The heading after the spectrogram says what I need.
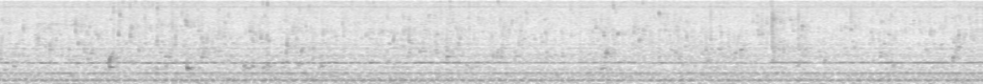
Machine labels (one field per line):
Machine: pump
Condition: normal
